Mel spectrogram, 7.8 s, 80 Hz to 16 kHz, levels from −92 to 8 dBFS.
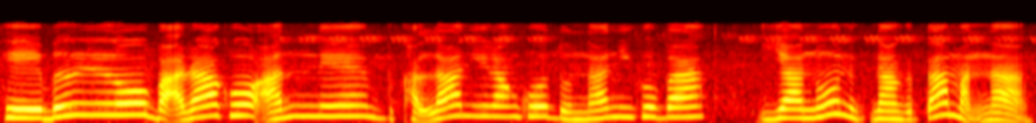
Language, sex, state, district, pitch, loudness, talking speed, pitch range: Garo, female, Meghalaya, South Garo Hills, 280 Hz, -15 LUFS, 70 wpm, 245-300 Hz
